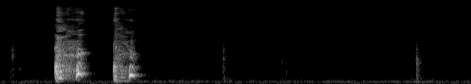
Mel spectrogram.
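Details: Child coughing, tagged as sick: two short, dry cough bursts close together in a quiet room.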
